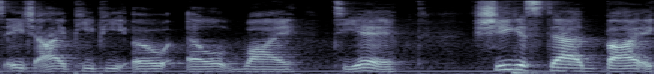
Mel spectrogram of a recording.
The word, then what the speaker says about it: Hippolyta: So during this battle, Wonder Woman's mother, who I have the hardest time saying her name, Hippolyta, I think that's how you say it, it's Hippolya, she gets stabbed by a corrupt Amazonian named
